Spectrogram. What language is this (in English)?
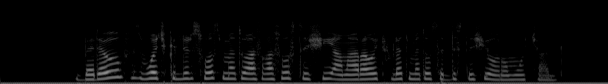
Amharic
